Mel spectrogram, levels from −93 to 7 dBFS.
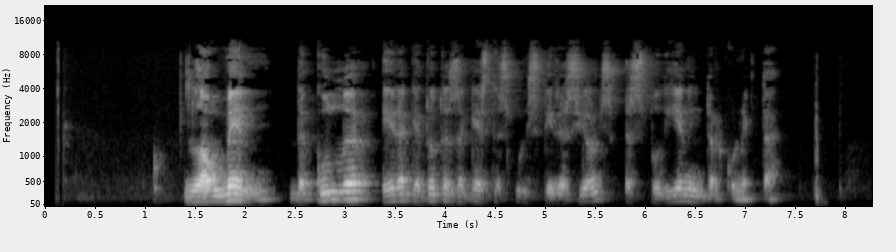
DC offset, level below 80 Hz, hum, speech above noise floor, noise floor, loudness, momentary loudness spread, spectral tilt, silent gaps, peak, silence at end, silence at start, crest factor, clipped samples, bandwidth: under 0.1%; -80 dBFS; none; 45 dB; -70 dBFS; -25 LUFS; 22 LU; -4 dB/octave; none; -2 dBFS; 0.55 s; 1.1 s; 24 dB; under 0.1%; 10.5 kHz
